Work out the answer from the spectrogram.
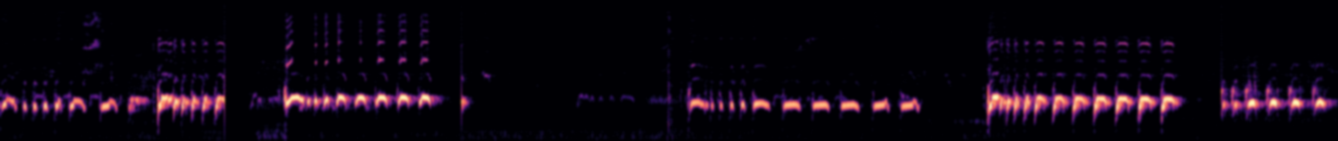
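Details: Wild local zebra dove, loud calling used as a lure for trapping: rapid bursts of stuttering, purring coos around mid pitch, each burst a run of quick pulses, separated by short pauses.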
